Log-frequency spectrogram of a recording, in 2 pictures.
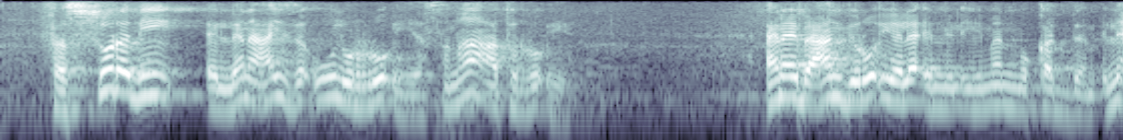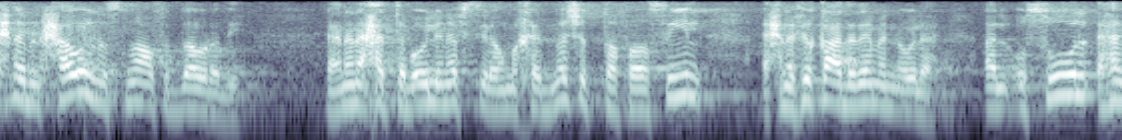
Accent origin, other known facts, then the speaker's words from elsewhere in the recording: Egypt; عندنا في مصر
